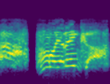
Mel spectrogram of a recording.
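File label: damaged pilot, mood low, Polish speech; War Thunder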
